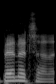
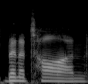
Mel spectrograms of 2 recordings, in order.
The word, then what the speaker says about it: Benetton: You lot over there really butcher that name, Benetton. It's Benetton, thank you.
